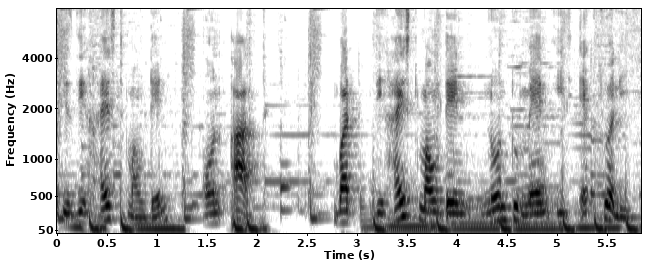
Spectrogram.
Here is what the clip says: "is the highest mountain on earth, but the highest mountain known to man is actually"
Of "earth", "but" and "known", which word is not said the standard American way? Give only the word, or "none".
earth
